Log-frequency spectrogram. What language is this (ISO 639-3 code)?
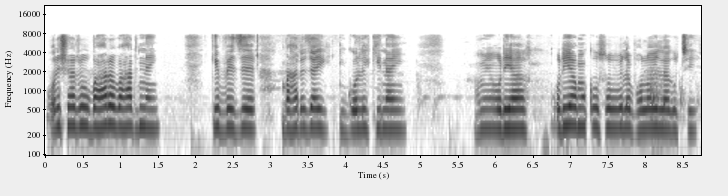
ori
